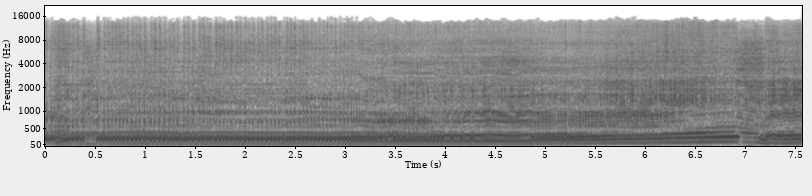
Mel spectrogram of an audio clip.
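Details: 2010 Aprilia RS 125 two-stroke, VHSB34LD carb on pre-tune settings (162 main, K57 needle top clip, B36 pilot, air screw 2.5 out): revs climb unevenly with a ragged, wavering midrange note. Suspected rich stutter at 6,000–7,000 RPM from the stock needle; it is to be leaned with a K21 needle.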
